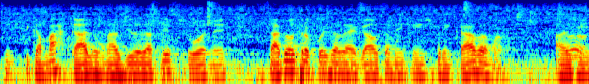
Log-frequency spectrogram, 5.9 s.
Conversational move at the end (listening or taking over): listening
